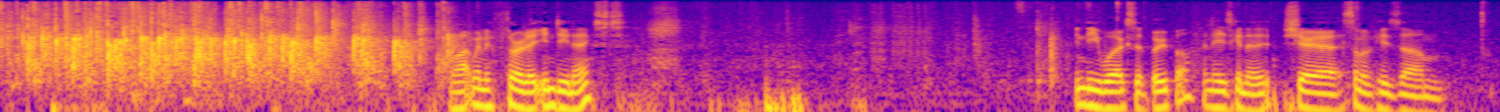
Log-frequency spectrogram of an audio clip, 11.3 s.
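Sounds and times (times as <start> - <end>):
audience applause: 0.0 - 3.6
speech: 3.4 - 4.8, 8.1 - 11.2.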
